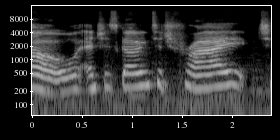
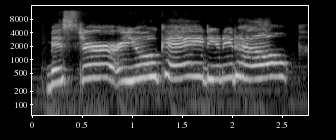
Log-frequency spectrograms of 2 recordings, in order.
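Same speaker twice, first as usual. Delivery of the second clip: loud yelling, pitched high; 8 semitones higher, 8 dB louder than usual. Opening a door slightly and calling out to a man: yelling to a stranger. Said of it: "I'm gonna yell".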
